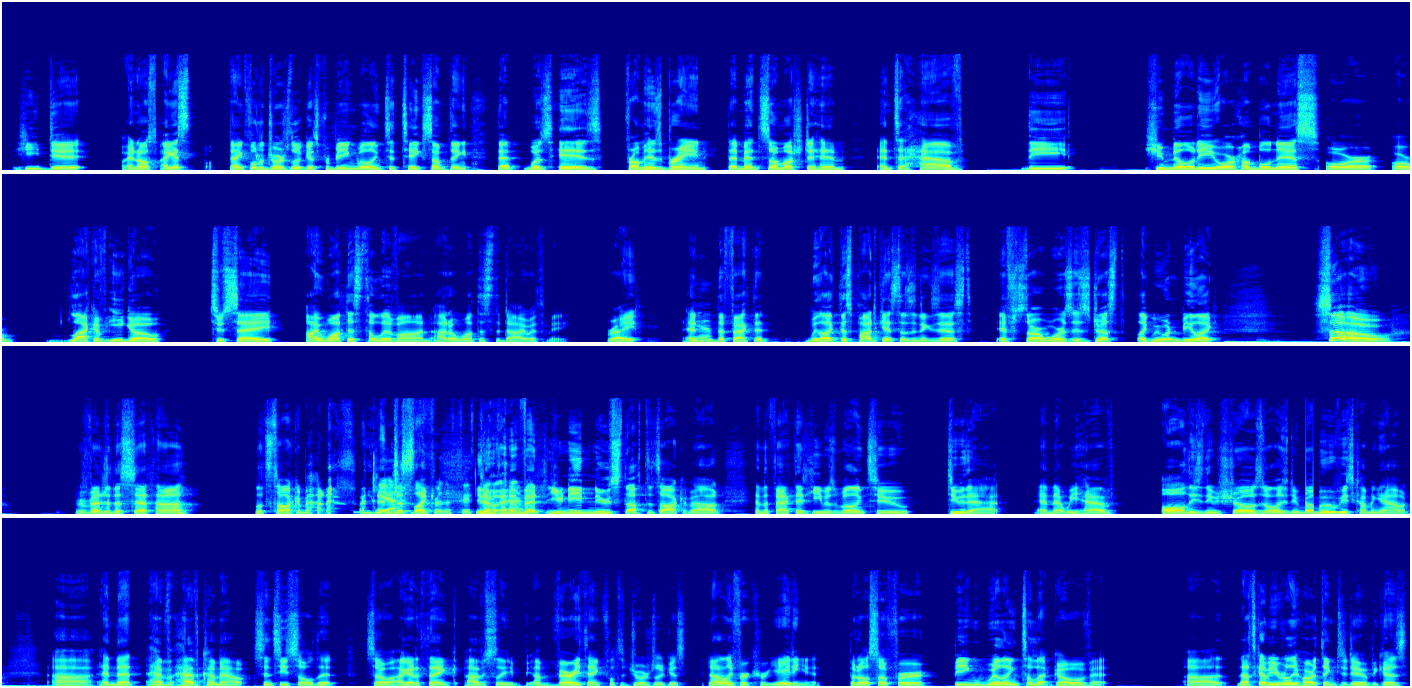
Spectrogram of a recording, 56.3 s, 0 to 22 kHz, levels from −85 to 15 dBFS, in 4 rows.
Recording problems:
none

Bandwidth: 15 kHz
